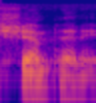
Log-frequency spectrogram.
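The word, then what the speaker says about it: Champagnie: at his stats yeah I think it's shamp Penney by the way shamp peny thank you you're absolutely right and look at that free throw percentage wow this guy I tell you they find guys look at that 36 plus% consistently wow I'm impressed I'm a little worried looking at Spurs roster shamp champeny it's not really pronounced that way in French though right um there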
